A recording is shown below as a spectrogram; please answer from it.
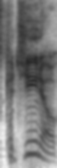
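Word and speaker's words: Gugino: was oh no it was oh it was Cino Carla Cino yeah that's how you say it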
